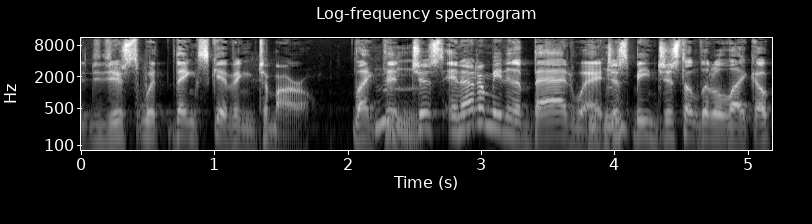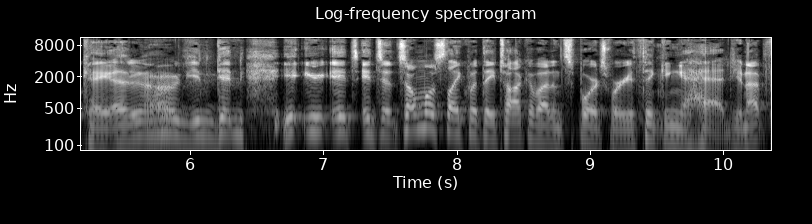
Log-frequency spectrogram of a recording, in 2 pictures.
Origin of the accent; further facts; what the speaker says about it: Midwest, United States; I was born and raised in the Midwest. I've spent 90% of my life with this, and it doesn't like me.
